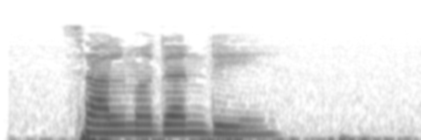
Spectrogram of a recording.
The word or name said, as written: salmagundi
